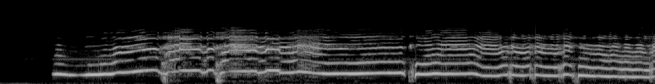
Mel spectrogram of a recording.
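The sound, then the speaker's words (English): A voice imitates a racing car, holding a loud buzzing engine whine that climbs and dips in pitch for several seconds, broken by sharp revving clicks and brief gear-change stutters. “the things I like to do sometimes, it may sound weird, but I do actually like to do like sort of noises of racing cars, so this should be quite good.”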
